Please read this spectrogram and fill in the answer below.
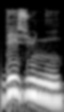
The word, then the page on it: désuni: francais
